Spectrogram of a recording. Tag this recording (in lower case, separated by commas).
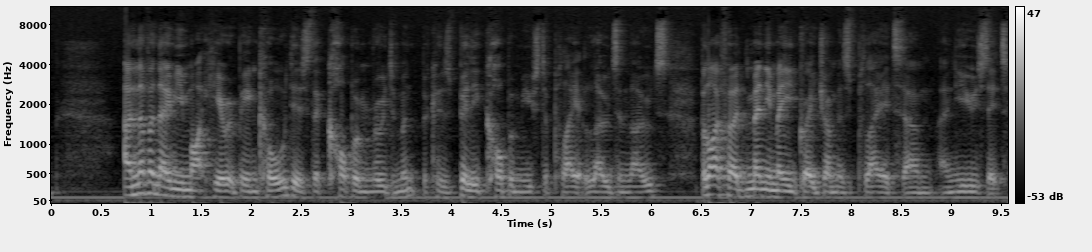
speech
